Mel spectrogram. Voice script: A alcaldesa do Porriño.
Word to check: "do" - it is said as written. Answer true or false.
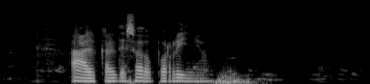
true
